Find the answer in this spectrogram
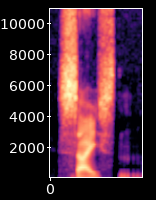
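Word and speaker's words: seksten: spelling here for 16 is Sexton but we pronounce it seism that's a little bit annoying but that is some history seism that's how you say it all right with translation 11.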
